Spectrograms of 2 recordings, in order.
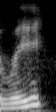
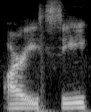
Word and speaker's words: Re: devices the re camera they call it the re not wre uh originally we thought it was going to be called the rec camera like record pronounced do we call it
